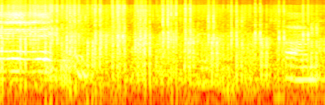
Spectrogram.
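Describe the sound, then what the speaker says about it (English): Applause from a county government audience, a burst of clapping and crowd noise with a voice briefly heard over the start and again near the end. "Let's give our utility providers a round of applause."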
